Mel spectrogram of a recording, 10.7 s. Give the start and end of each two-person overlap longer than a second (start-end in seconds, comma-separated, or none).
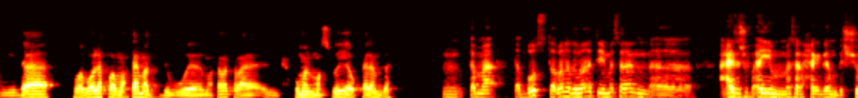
none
